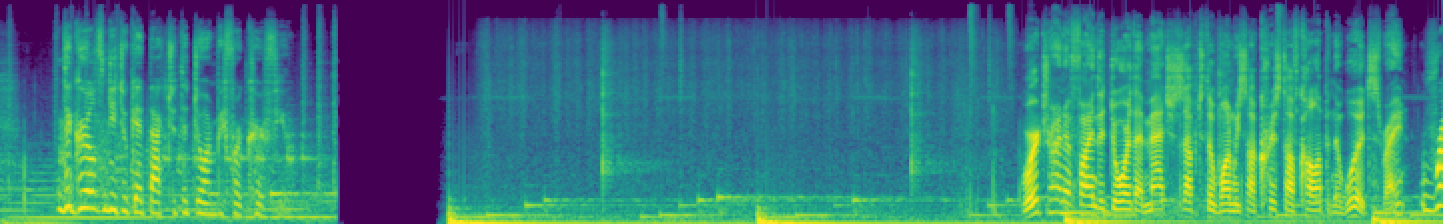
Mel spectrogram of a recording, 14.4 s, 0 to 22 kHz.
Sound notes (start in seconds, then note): 5.0 soft music; 8.5 footsteps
